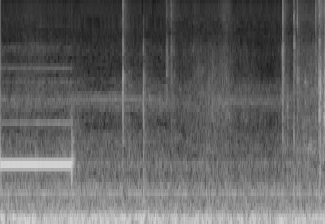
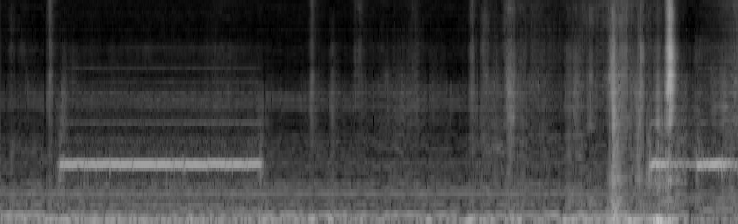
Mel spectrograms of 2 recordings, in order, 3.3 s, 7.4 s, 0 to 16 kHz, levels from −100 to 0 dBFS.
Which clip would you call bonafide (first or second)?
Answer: first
